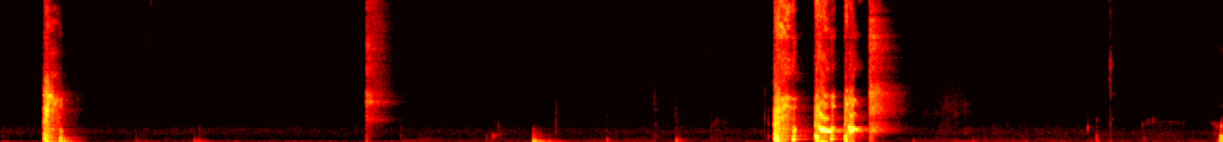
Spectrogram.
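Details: Adult female yoga instructor nearly recovered from a short bout of laryngitis, voice croaky: scattered single coughs and a short cluster of coughs and throat clearing in a quiet room.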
